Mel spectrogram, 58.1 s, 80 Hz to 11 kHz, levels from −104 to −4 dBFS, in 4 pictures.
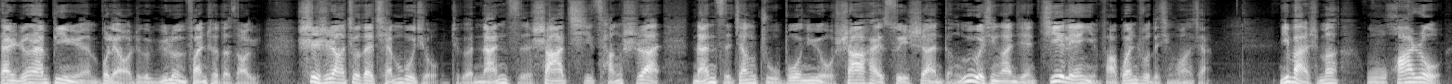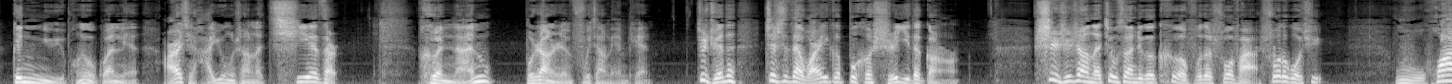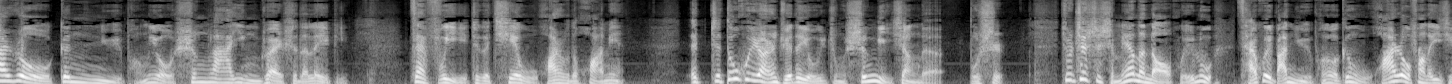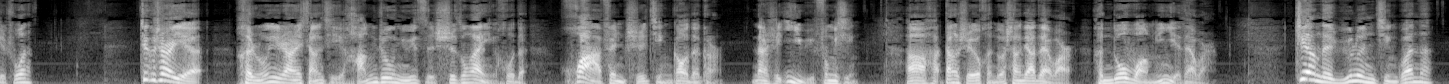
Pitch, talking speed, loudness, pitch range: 125 Hz, 260 characters per minute, -17 LUFS, 95-155 Hz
